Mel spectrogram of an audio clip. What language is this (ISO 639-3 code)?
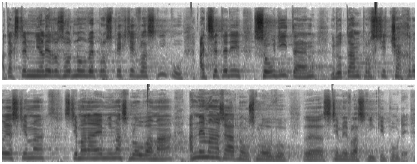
ces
